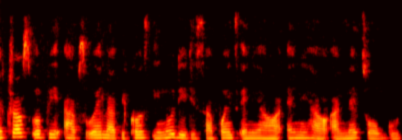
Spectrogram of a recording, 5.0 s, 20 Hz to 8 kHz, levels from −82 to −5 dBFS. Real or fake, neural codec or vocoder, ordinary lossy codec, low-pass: real; none; none; 7.2 kHz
